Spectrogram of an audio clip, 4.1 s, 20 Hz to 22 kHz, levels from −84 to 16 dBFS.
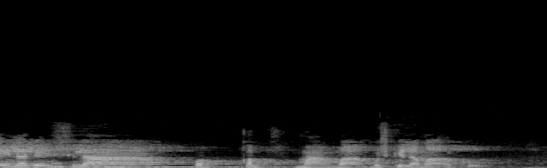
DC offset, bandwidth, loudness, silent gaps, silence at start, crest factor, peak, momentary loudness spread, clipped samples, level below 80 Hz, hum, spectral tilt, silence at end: under 0.1%; 6 kHz; -22 LUFS; none; 0 s; 18 dB; -6 dBFS; 10 LU; under 0.1%; -54 dBFS; none; -8.5 dB/octave; 0 s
